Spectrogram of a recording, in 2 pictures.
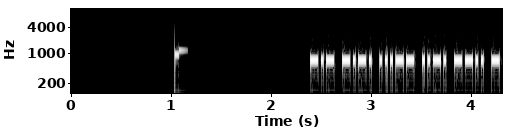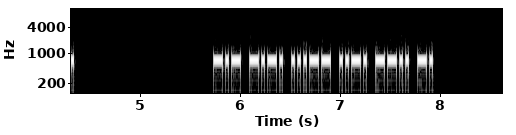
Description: Morse code, heard as a keyed tone, about 37 wpm, 700 Hz. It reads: KC3FZN KC3FZN
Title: Speed Racing - USA 2x3 Call Signs 30wpm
